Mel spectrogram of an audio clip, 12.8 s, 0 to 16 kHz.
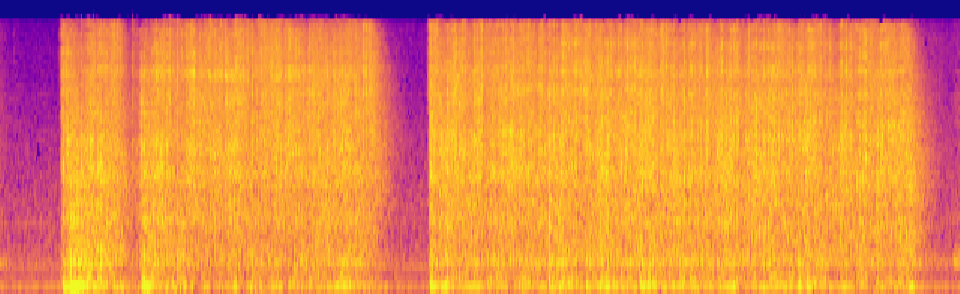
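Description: Stick-welding arc from a 6010 1/8-inch rod burning on 3/16-inch mild steel, struck twice: a run of about four seconds, a half-second break, then a longer run of about six seconds that stops near the end.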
